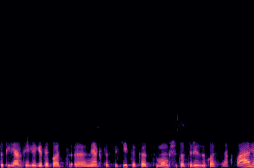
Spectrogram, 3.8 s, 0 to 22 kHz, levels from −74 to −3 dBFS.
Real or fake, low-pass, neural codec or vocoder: real; 7.2 kHz; none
